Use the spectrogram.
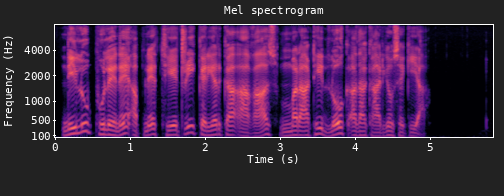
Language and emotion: Urdu, neutral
